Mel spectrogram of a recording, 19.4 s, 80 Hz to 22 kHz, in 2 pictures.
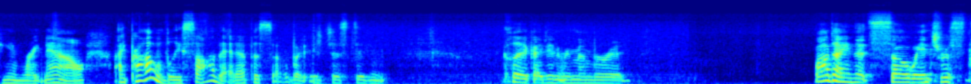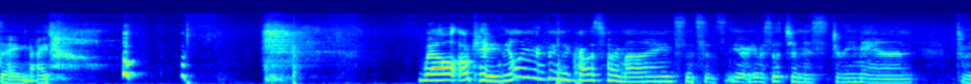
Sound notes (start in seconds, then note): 10.2 laughs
